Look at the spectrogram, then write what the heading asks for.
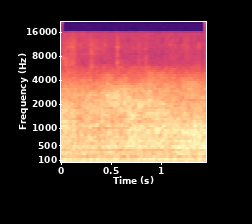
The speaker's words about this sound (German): ist das ein Hubschrauber? Ich vermute mal, es ist ein Hubschrauber. Beim Flugzeug müssen sie sich irgendwie schneller bewegen.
